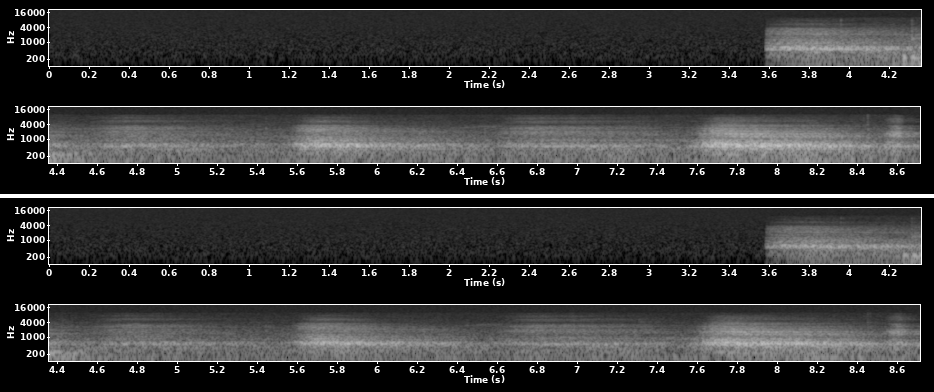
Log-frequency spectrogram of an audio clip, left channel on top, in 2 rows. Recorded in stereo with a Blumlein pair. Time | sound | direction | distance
3.6 | breathing | 15° left | 1.5 m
